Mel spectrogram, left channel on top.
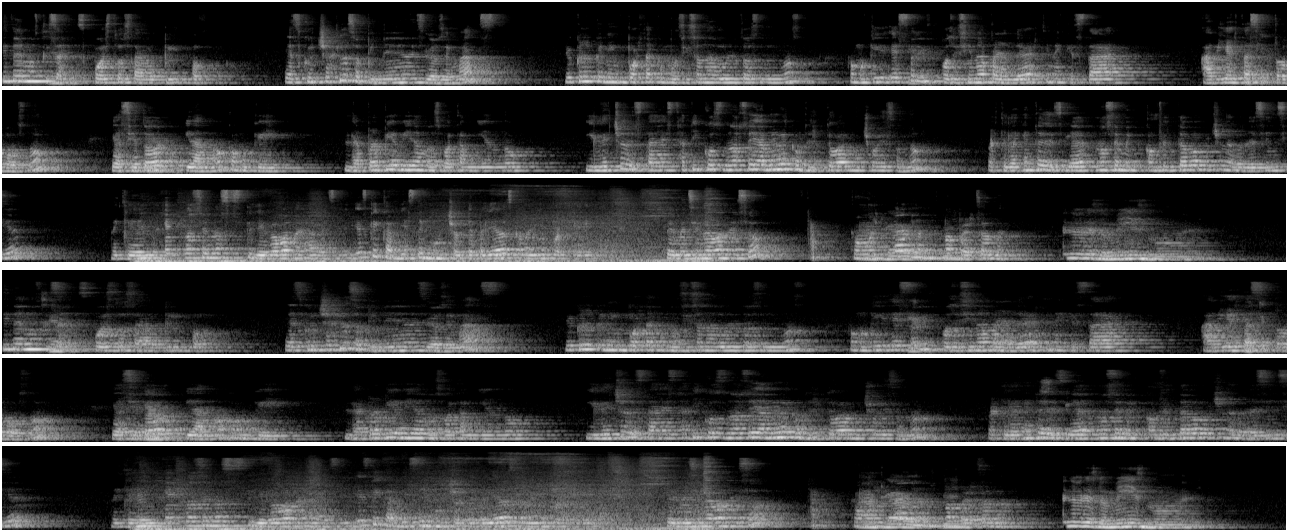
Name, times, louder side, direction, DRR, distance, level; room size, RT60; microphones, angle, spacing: voice 1, 0.0-2.0 2.8-4.8 5.6-8.0 8.5-11.2 12.0-13.3 13.9-15.6 16.3-18.0 18.7-22.1 22.7-25.9 26.8-31.6 32.3-33.3 34.2-35.8, left 2 dB, 45° left, 3 dB, 0.4 m, -19 dB
sound 1, 27.0-32.8, equal, 90° right, 0.7 m, -25 dB
voice 2, 34.2-35.4 36.3-37.7, right 2 dB, 30° right, 5 dB, 0.3 m, -19 dB
3.4 x 3.0 x 3.3 m, 1.2 s
head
